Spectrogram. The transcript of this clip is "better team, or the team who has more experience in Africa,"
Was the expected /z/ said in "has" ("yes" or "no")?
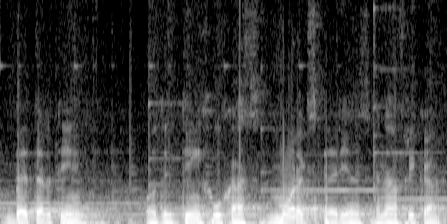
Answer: no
